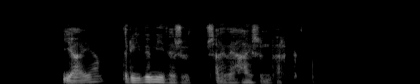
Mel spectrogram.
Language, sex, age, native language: Icelandic, male, 18-19, Icelandic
